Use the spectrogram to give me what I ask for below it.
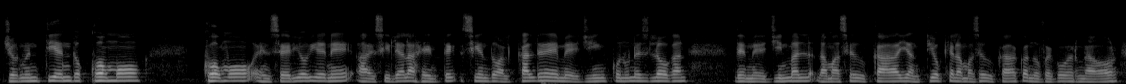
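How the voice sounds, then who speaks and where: A man talks politics in a casual, critical way, stumbling over restarts and fillers. His voice sits a little high for a man. A faint hiss of noise runs underneath. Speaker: political guest.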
